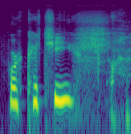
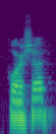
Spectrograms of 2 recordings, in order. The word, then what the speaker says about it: Porsche: Porcachi. I get shot in the head for that one. Porsche, isn't it? Yep. Porsche.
